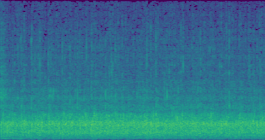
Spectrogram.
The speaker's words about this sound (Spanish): Eh, y, te quiero dar las gracias y aquí tu público te va a aplaudir aunque no lo oigas como yo lo estoy oyendo.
